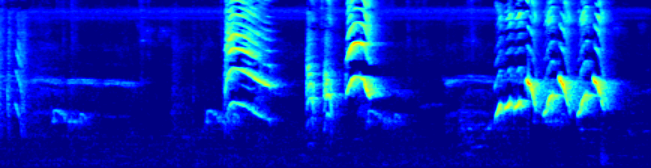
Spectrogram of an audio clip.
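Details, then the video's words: Singing laughingthrush: soft low whistles give way to loud sweeping downslurred notes in separate bursts, ending in a quick rolling series of rising and falling whistles. "Khướu hót hay."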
